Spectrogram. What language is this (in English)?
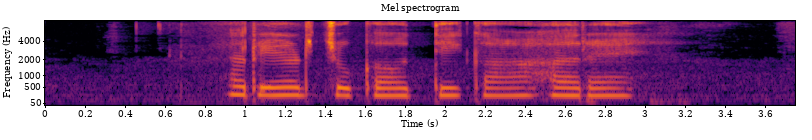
Chhattisgarhi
